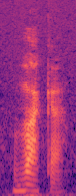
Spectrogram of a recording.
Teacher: você usa eh os dois lábios em vez de utilizar o os dentes eh de cima e o lábio de baixo · Em espanhol eles têm já o V é bilabial.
